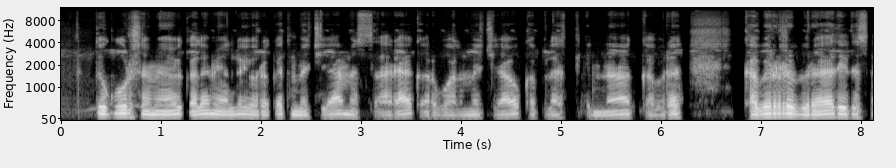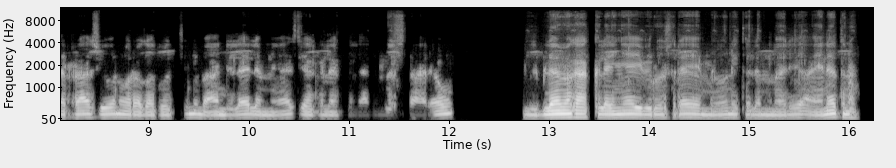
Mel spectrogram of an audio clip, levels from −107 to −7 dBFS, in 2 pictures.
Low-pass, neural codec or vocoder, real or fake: 10.8 kHz; none; real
